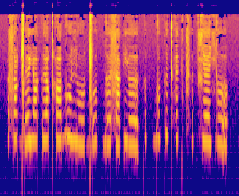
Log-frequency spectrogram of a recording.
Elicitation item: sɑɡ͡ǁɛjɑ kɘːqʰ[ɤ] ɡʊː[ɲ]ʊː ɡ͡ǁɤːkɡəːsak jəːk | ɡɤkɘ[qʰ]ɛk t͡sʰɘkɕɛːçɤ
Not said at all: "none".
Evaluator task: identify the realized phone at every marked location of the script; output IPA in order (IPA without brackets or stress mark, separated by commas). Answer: ɤ, ɲ, kʰ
